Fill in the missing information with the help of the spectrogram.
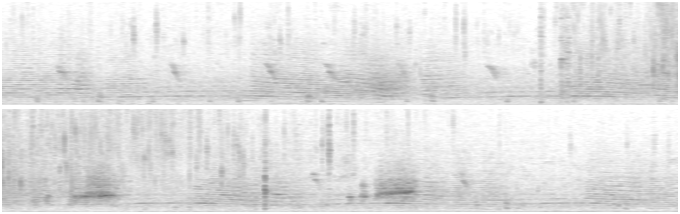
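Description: Hot oil sizzling and crackling as quail pieces deep-fry in a wok, with sharp pops scattered through. A wavering pitched sound comes and goes over it every second or two.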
